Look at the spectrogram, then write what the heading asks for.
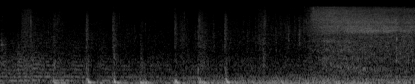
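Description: Bee buzzing from a Viking video game hums underneath a series of soft, evenly spaced thuds like footsteps, before a broad hiss rises near the end; no one speaks.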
